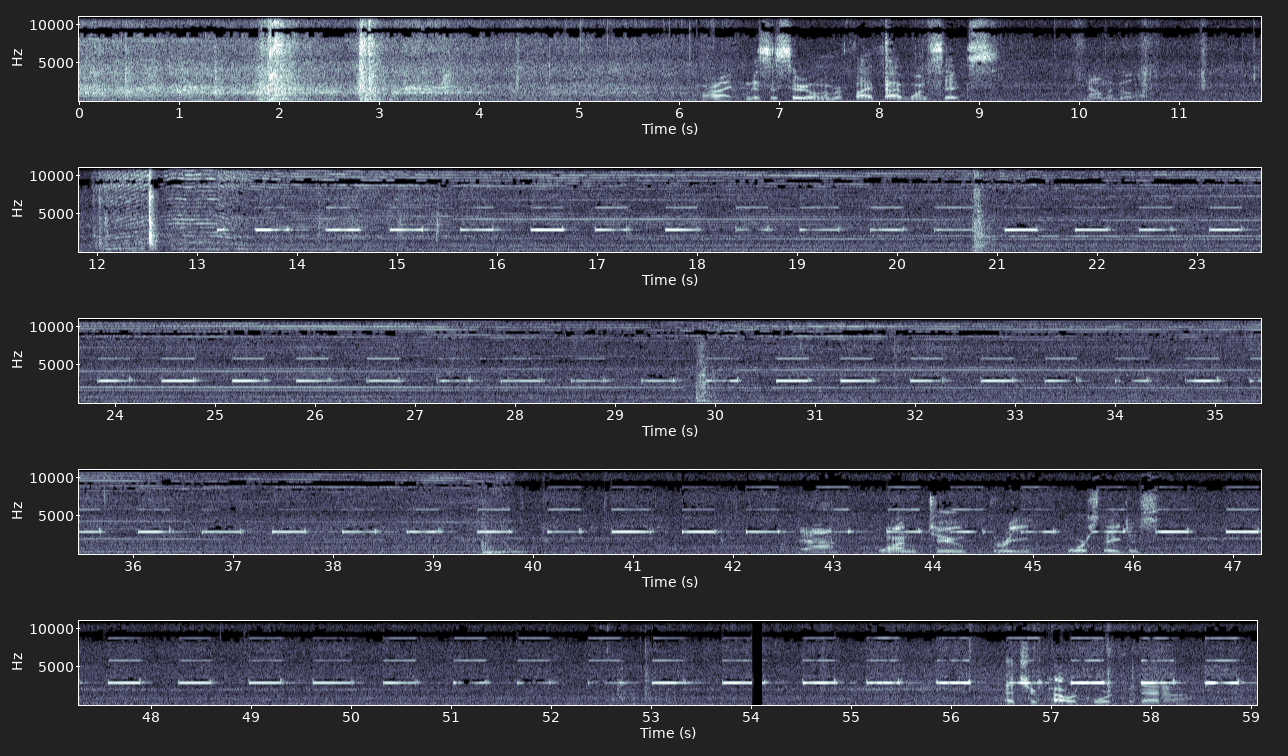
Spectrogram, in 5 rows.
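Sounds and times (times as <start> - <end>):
hydraulic pump humming: 12.0 - 42.6
motion alarm beeping: 13.0 - 59.0.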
